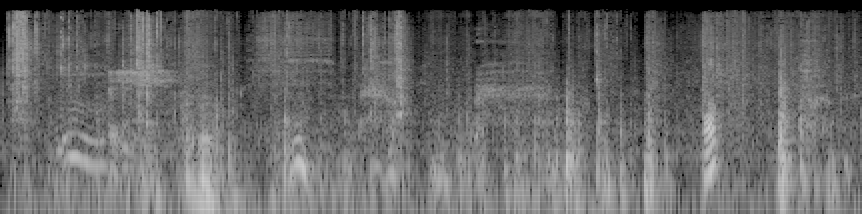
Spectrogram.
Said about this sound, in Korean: 할머니, 이거 제가 뜯어볼게요.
